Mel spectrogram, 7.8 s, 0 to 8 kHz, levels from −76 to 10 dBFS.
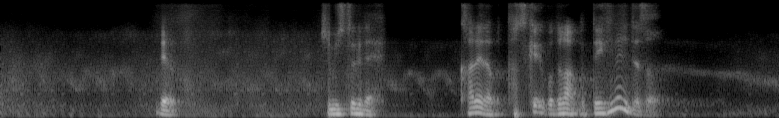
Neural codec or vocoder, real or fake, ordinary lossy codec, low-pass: codec, 24 kHz, 0.9 kbps, WavTokenizer, large speech release; fake; none; 7.2 kHz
